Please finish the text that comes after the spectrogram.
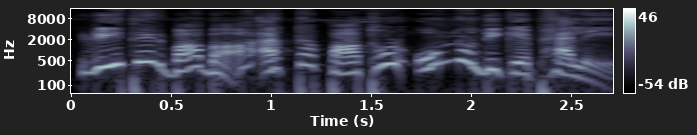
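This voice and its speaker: A woman reading scripted narration for a children's cartoon story in an animated storytelling style. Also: high-pitched, moderate pace, no echo, clean studio sound.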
